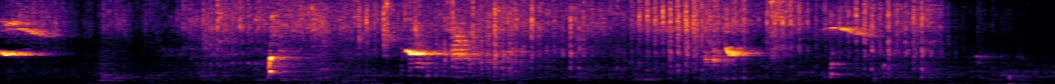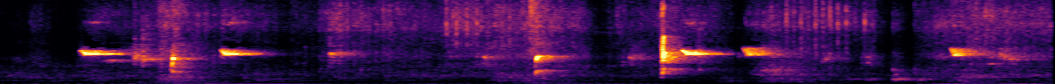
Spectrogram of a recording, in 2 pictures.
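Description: Java sparrows give short, high chipping notes in scattered bursts, with soft rustling and wing flutters from an aviary in between.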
